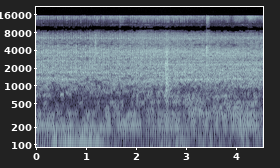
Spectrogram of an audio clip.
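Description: Pickup truck engine idling steadily, with one sharp click about two and a half seconds in.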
